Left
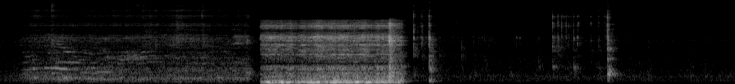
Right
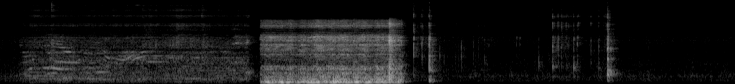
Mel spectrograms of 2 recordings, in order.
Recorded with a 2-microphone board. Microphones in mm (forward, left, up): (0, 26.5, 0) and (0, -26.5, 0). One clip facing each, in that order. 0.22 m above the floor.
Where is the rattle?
I don't hear a rattle.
